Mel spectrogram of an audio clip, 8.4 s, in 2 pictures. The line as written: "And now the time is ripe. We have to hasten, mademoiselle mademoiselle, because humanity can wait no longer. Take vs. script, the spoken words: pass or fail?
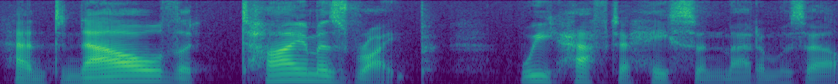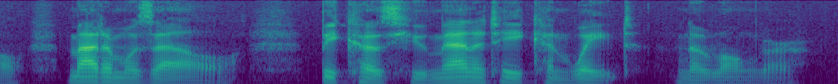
pass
